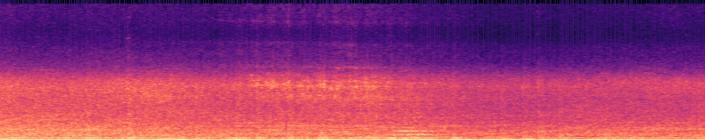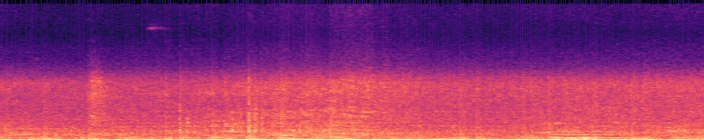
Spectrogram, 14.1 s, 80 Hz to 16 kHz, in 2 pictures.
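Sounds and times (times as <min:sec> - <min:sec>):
low drone of engines: 0:00.0 - 0:14.0
motorcycles and cars passing: 0:04.5 - 0:12.6.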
